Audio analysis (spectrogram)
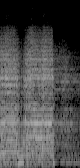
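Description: Electric guitar driven through a KTR overdrive pedal, giving a thick, distorted chord that rings loudly for about a second before dropping to a softer sustained tail, with no voices.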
